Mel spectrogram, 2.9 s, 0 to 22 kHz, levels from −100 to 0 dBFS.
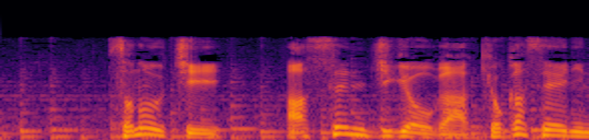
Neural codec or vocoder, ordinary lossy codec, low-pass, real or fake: none; none; 7.2 kHz; real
